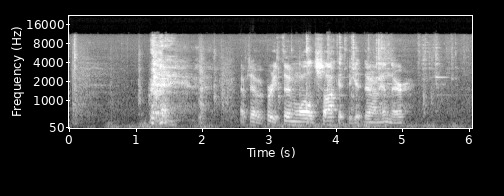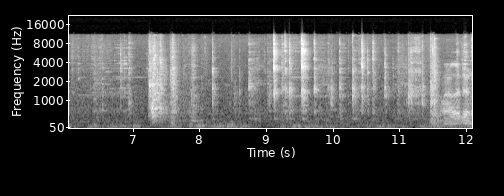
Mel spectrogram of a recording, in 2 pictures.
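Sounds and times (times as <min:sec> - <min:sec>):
metal clatter: 0:03.0 - 0:12.0.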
